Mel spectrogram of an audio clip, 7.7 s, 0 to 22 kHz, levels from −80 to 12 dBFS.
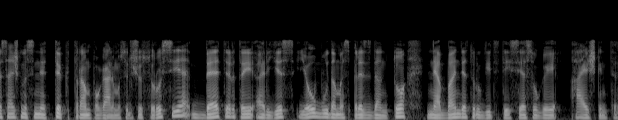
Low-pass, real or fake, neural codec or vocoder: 5.4 kHz; fake; vocoder, 44.1 kHz, 128 mel bands every 512 samples, BigVGAN v2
